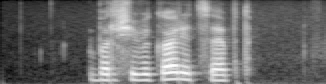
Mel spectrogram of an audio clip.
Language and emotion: Russian, neutral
